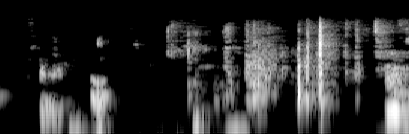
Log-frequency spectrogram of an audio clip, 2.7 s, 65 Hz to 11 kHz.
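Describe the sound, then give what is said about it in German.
Thin pages of a Bible being flipped while looking up Hebrews 12, a run of soft crinkling and rustling bursts over a few seconds, quiet and irregular, with no talking. “Hier muss man ein bisschen blättern, damit man wach bleibt.”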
